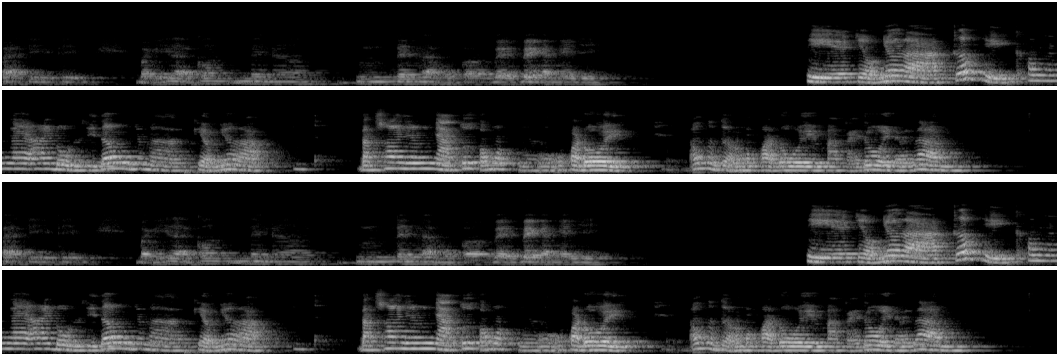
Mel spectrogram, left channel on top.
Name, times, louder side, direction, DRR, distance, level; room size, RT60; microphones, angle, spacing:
voice 1, 0.0-3.1 3.5-5.9 17.3-17.5, right 1 dB, 20° right, -2 dB, 0.9 m, -36 dB
voice 2, 8.0-13.2 13.5-13.6 14.1-16.8 17.4-20.2, left 1 dB, ahead, 2 dB, 0.4 m, -23 dB
2.9 x 2.6 x 4.3 m, 0.75 s
head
